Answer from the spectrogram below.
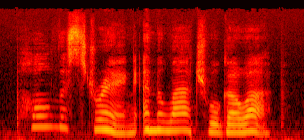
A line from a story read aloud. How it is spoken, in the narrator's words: The wolf softened his voice as much as he could and called out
